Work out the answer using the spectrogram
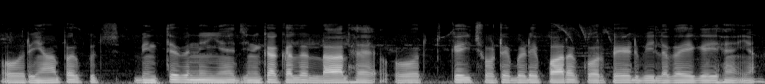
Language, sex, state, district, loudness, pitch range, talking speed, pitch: Hindi, male, Rajasthan, Bikaner, -19 LUFS, 95-100 Hz, 180 wpm, 100 Hz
